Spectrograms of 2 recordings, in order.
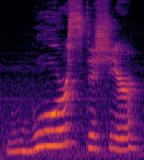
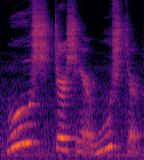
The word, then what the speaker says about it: Worcestershire: Cream and Dijon and Worcestershire.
